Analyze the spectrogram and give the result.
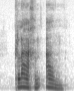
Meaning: inflection of aanklagen: 1. plural present indicative 2. plural present subjunctive
- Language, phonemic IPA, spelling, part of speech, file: Dutch, /ˈklaɣə(n) ˈan/, klagen aan, verb, Nl-klagen aan.ogg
